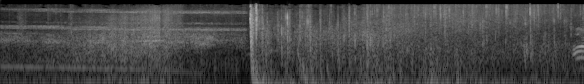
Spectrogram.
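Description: A bomb explodes in the Call of Duty: WWII game with one sudden loud boom, followed by a long rumbling roar and debris noise that keeps going to the end.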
